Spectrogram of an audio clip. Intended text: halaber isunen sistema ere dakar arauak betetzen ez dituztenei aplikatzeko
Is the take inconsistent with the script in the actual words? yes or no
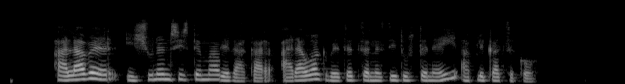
no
